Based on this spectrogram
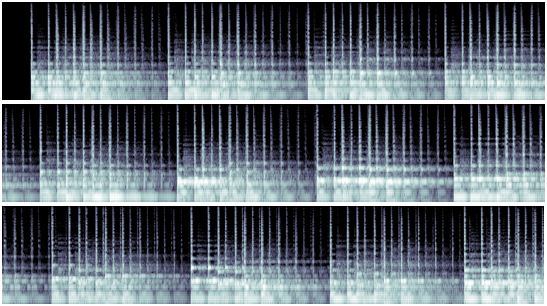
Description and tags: Wood echo
A breezy wood sound that has been recorded through a MIDI keyboard in a sequence of chords.
Echo, chord, Breezy, Atmosphere, midi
